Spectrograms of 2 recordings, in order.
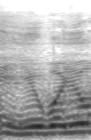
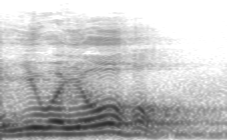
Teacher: अच्छा, ये जो दोनों बिंदी लगी इसे विसर्ग बोलते हैं, इसे आधा हा पढ़ते हैं। इसे युवयो नहीं पढ़ेंगे, युवयो हो, आधा हा का उच्चारण करेंगे। और इसे आधा न या आधा मा पढ़ते हैं, जैसे इवा नहीं पढ़ेंगे, इवाम।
